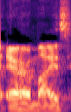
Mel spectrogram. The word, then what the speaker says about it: Aramai: How do you pronounce Aramai? Aramai.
